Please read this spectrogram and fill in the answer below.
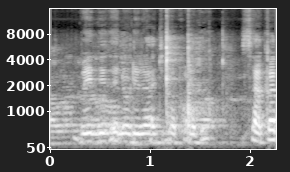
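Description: A metal ladle stirring in an aluminium pressure cooker and clinking against the pot twice, just past the middle, under a voice talking.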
